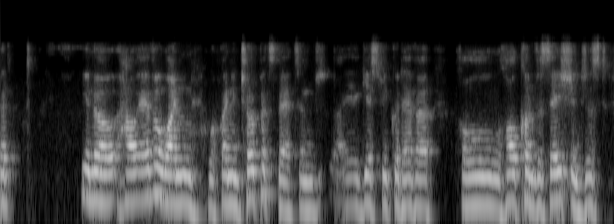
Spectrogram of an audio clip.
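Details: Adult man who has stuttered since childhood, speaking naturally in conversation; stuttering.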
